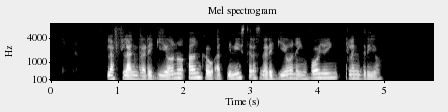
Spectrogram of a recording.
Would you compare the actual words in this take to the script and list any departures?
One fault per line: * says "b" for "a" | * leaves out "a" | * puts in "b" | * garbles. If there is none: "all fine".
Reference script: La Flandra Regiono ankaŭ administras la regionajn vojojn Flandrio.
all fine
